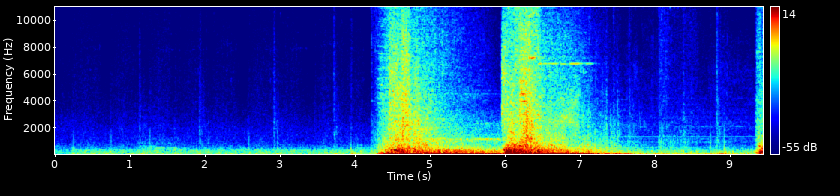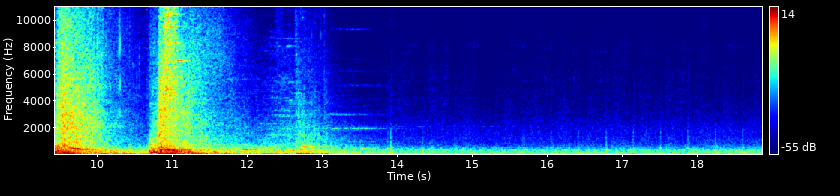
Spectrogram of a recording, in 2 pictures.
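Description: A low eerie hum fills a large echoing hall.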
